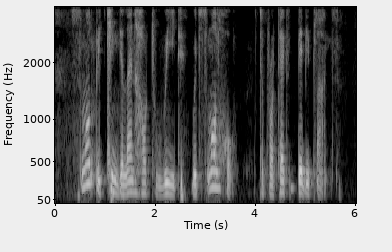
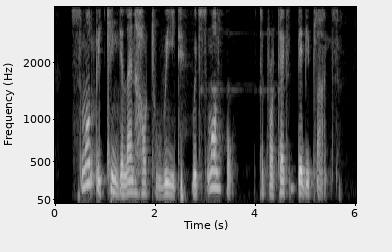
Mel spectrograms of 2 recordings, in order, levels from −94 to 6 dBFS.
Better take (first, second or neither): first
